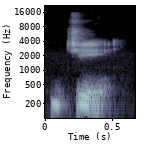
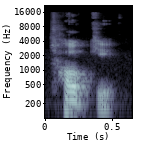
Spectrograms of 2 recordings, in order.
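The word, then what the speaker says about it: 時: side tells us that one of the pronunciations is G in fact that's the own reading the kun reading is Toki but when following other characters it's often dokey I do like my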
